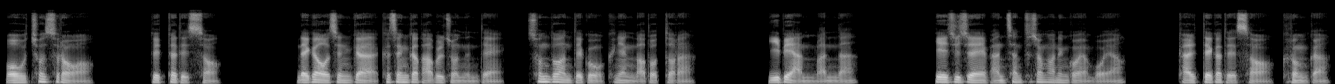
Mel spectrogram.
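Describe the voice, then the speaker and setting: A man's voice: deep voice, normal speed, fairly bright tone, no echo, clean studio sound. A man voicing a scolding middle-aged housewife. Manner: scolding, dismissive. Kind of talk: horror story reading.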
